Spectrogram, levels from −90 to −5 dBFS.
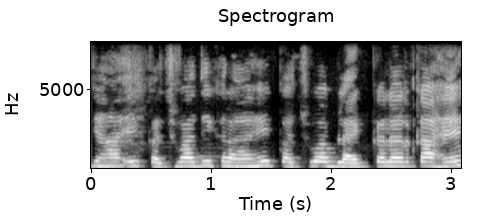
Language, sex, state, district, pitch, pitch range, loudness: Hindi, female, Chhattisgarh, Bastar, 255 Hz, 240-265 Hz, -15 LUFS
